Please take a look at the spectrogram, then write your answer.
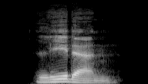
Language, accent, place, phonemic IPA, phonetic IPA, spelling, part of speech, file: German, Germany, Berlin, /ˈleːdərn/, [ˈleːdɐn], ledern, adjective, De-ledern.ogg
- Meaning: 1. leather, leathery 2. dry (boring)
